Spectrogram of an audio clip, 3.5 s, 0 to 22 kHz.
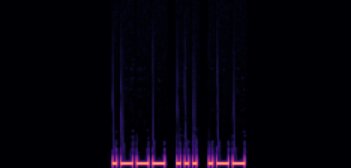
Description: Morse code, heard as a keyed tone, about 30 wpm, 700 Hz. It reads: JSW
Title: Three Challenging Letter-Number Combinations 30wpm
